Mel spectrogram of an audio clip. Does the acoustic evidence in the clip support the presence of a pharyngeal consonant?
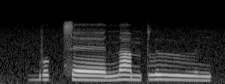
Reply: no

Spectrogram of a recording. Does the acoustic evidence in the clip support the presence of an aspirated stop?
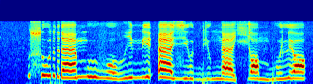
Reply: no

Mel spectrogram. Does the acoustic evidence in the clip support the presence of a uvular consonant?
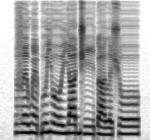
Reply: no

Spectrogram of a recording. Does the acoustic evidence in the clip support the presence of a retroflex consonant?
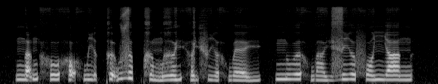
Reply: no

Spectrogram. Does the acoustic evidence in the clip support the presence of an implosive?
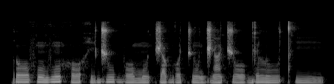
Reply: no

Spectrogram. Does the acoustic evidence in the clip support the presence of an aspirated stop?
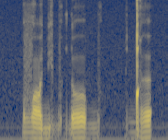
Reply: no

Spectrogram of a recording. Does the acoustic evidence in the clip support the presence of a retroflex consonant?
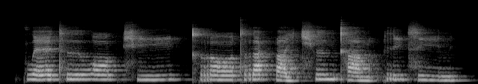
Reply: no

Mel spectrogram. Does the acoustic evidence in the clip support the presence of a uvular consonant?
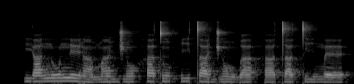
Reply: no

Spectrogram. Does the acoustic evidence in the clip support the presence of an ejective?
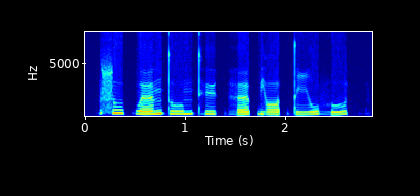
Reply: no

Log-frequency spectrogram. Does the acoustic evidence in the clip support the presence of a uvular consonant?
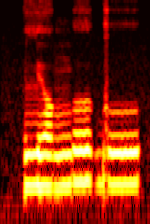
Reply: no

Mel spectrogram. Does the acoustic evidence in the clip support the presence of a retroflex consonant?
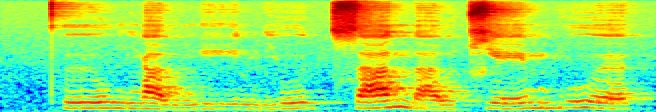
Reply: no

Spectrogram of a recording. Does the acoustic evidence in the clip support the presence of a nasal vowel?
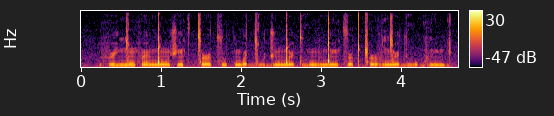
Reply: yes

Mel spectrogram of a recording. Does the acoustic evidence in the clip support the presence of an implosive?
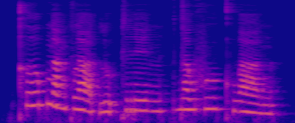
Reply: no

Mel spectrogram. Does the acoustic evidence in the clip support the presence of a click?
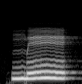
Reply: no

